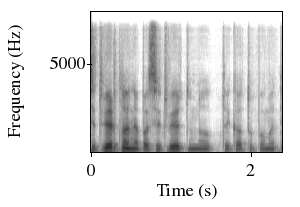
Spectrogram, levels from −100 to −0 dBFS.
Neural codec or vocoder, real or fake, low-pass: codec, 16 kHz, about 1 kbps, DyCAST, with the encoder's durations; fake; 7.2 kHz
